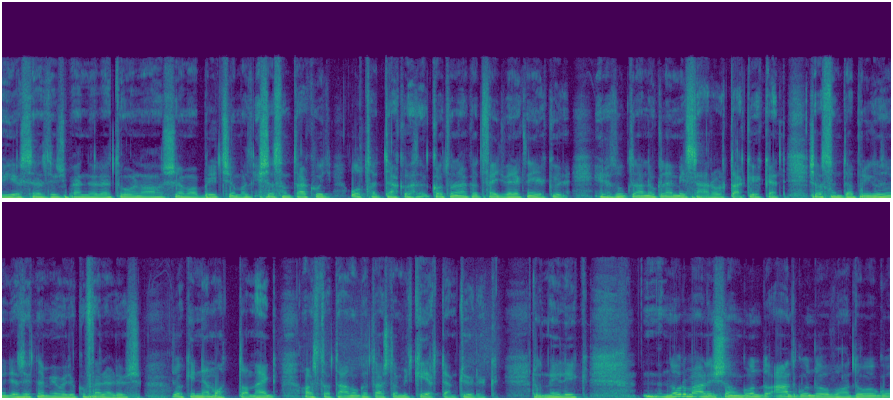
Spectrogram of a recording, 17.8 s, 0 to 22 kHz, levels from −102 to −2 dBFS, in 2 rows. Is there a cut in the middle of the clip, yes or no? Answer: yes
